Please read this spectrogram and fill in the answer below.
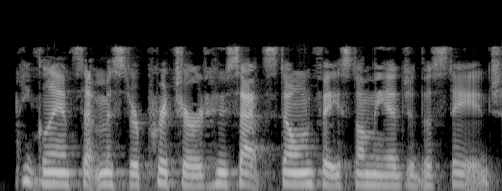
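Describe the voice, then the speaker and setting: Putting on a raspy character voice, a woman talks at a fairly quick pace with a fairly low pitch and monotone, flat intonation. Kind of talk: audiobook narration for students. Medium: read story.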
